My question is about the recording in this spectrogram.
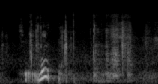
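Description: Scissors cutting through thin cardboard: a few short crisp snips, with a brief spoken word just before them.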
